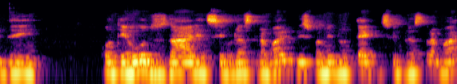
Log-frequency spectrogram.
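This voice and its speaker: A man speaks with a dark, mellow tone and a somewhat breathy quality. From southern Brazil, Porto Alegre. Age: 60s. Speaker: safety instructor and professor. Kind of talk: interview.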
